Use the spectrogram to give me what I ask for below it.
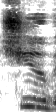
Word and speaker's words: Tube: It's very interesting, and it's also interesting to me that they don't they pronounce it the English way. Like, so it's purposefully that, on purpose. – Yeah, it's not Tube. No, it's T-U-B-E.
